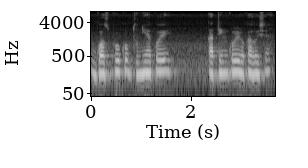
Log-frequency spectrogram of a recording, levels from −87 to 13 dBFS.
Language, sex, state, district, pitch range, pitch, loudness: Assamese, male, Assam, Sonitpur, 175-195 Hz, 185 Hz, -18 LUFS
